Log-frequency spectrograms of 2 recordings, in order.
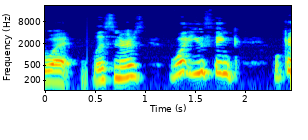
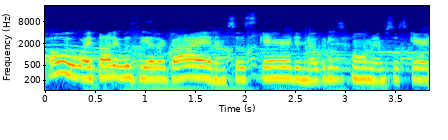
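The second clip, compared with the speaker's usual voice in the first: usual speaking voice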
